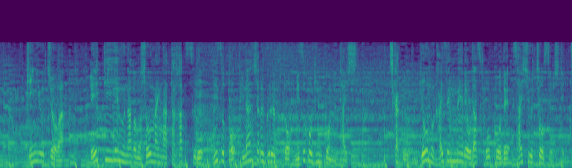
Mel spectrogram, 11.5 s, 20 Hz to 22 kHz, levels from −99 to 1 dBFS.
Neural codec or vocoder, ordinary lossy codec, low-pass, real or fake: codec, 16 kHz, 16 kbps, FreqCodec, smaller model; none; none; fake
